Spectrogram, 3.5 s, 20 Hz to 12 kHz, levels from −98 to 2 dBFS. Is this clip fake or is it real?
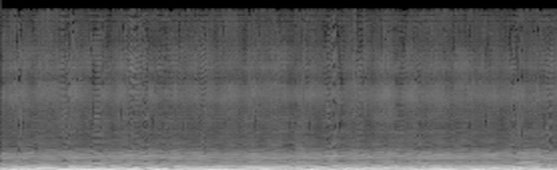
fake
